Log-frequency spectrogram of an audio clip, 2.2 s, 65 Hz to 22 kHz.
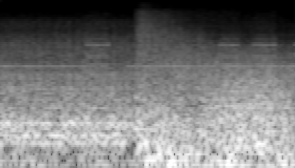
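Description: Explosions destroying an enemy facility in the combat flight game Ace Combat 5, a continuous loud roar of booms and rumbling blasts with a heavier burst about a second in.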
